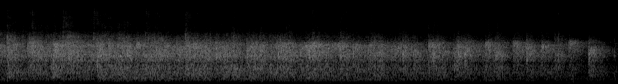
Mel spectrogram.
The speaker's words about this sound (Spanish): ¿Se animan a levantar otro aplauso de alabanza al Señor o no?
